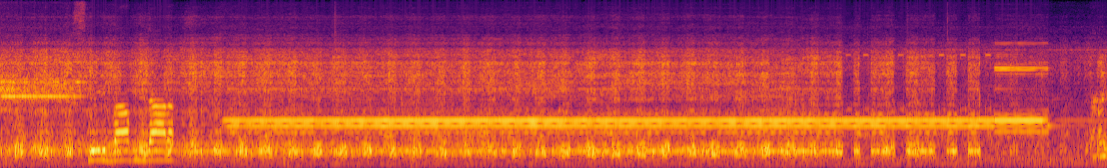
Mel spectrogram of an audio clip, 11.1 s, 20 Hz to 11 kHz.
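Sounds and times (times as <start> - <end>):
two-tone alert signal: 0.0 - 4.2
noisy background: 0.0 - 11.0.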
